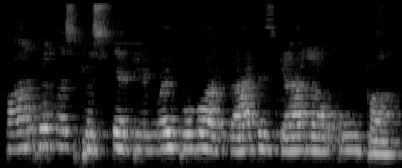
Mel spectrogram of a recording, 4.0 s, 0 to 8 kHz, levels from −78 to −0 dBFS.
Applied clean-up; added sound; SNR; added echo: neural mask model DeepFilterNet 3.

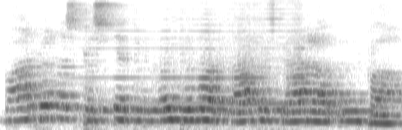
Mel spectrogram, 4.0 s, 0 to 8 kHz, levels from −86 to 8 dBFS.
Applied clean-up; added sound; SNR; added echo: neural separator model SepFormer DNS4.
